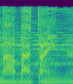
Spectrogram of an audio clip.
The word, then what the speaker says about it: baptême: Comme baptême, le P, tu le prononces pas.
